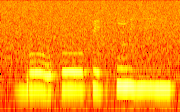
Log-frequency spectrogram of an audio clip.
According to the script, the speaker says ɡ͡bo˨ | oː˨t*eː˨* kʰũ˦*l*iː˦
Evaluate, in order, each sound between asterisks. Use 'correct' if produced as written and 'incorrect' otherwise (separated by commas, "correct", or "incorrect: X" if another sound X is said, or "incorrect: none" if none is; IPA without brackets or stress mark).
incorrect: e˨, correct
